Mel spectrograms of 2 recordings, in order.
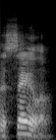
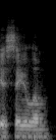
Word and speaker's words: asylum: War it's an asylum I know he said Asylum I say as Salem you know I should probably stop saying as salum because I'm definitely saying it wrong so I'm going to start saying Asylum now lesson learned this Asylum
